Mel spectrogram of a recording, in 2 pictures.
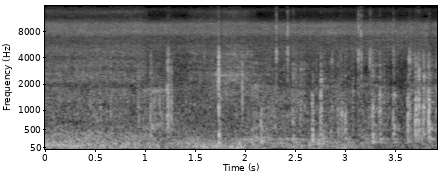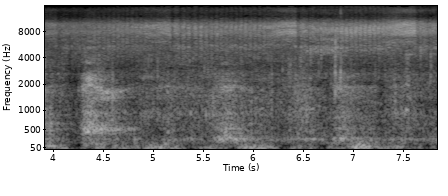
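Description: Mountain bike rolling fast down a dry dirt trail: tyre noise on the loose surface with rapid clicks and rattles from the bike over bumps, and wind rumble on the camera microphone. The rattling is busiest in the first half, and the sound drops briefly about four seconds in before going on more quietly.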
